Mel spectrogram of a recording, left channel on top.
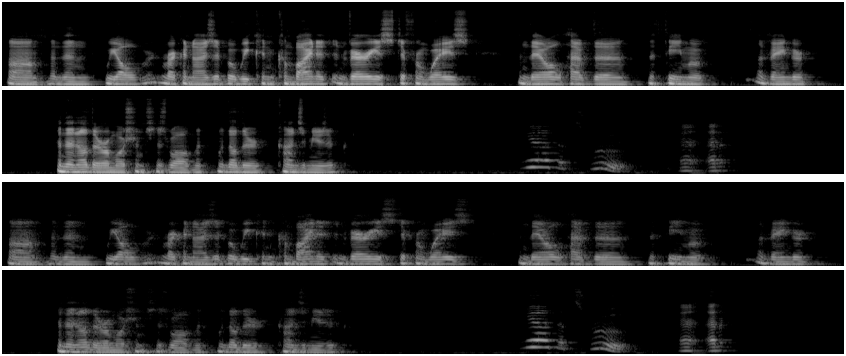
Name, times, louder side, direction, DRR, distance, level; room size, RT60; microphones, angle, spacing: voice 1, 0.1-4.7 5.2-7.0 7.5-8.0 9.0-11.8, left 6 dB, 60° left, 13 dB, 0.3 m, -29 dB
voice 2, 13.6-14.7 15.2-15.6, right 5 dB, 25° right, 8 dB, 0.3 m, -40 dB
5.0 x 2.0 x 4.6 m, 0.37 s
head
